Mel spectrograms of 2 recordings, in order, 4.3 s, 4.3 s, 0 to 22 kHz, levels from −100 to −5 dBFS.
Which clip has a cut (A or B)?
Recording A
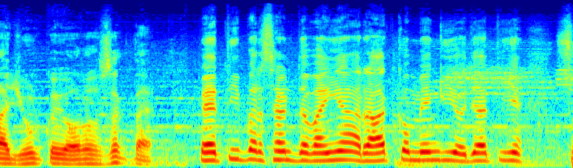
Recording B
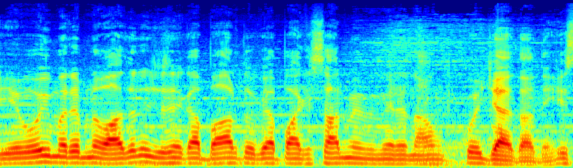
A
